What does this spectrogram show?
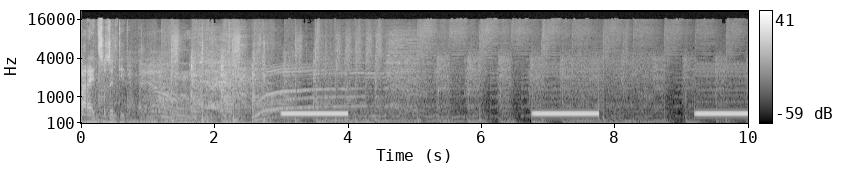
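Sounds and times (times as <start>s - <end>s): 
busy music: 0.0s - 9.9s
telephone line tone of an outgoing call: 6.8s - 7.8s, 9.2s - 9.9s.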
